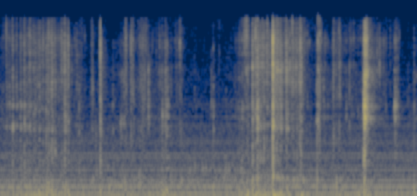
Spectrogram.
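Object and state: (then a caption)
Dry bar soap being shaved. A hand-held solid dark green dry bar of soap is shaved with a metal blade into thick curls. A quiet, bright, crackly scraping runs throughout, with two sharper, louder cutting snaps near the end.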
